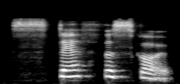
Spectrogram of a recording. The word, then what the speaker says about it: stethoscope: And Edward's team, again, they're talking about, now you might have some issues pronouncing this, so I'll say it for you guys, stethoscope.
